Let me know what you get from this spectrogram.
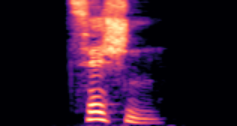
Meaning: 1. to hiss, to sizzle, to whiz 2. to move swiftly making a hissing sound
- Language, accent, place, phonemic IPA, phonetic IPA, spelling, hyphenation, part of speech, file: German, Germany, Berlin, /t͡sɪʃən/, [t͡sɪʃn̩], zischen, zi‧schen, verb, De-zischen.ogg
